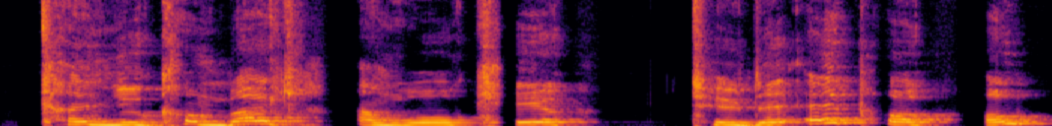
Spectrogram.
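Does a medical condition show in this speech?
Yes: ataxic cerebral palsy; affects talking.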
